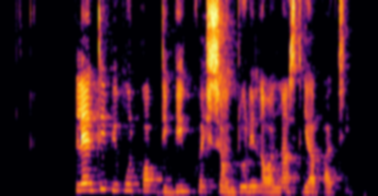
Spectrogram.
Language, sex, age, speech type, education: Nigerian Pidgin, female, 30-45, spontaneous, tertiary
